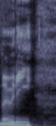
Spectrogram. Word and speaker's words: Boutte: I'm going to say Boutte. I've heard that it's pronounced Booty. I'm not going to call this man Booty on my podcast.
